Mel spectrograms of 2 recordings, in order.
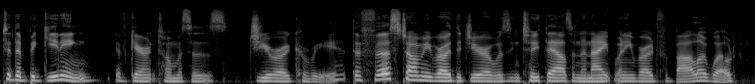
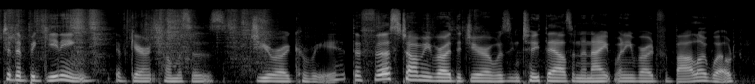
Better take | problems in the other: first | household noises; noticeable; throughout; 10 dB below the speech

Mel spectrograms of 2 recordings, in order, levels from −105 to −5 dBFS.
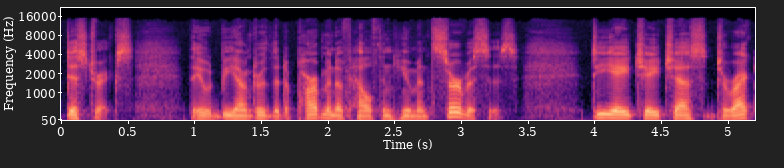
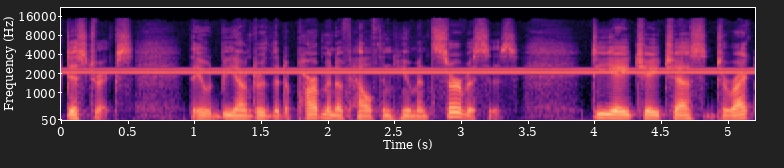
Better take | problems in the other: first | high-pitched whine; loud; throughout; 2 kHz, 6 dB below the speech

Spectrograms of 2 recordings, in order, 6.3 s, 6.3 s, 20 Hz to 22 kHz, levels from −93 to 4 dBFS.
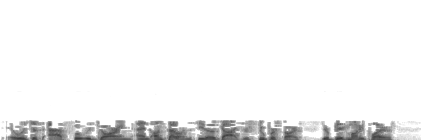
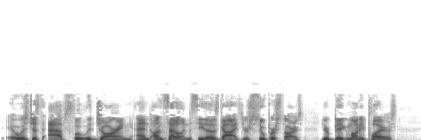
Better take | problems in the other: second | garbled, watery; badly; nothing above 3 kHz; slightly in the second

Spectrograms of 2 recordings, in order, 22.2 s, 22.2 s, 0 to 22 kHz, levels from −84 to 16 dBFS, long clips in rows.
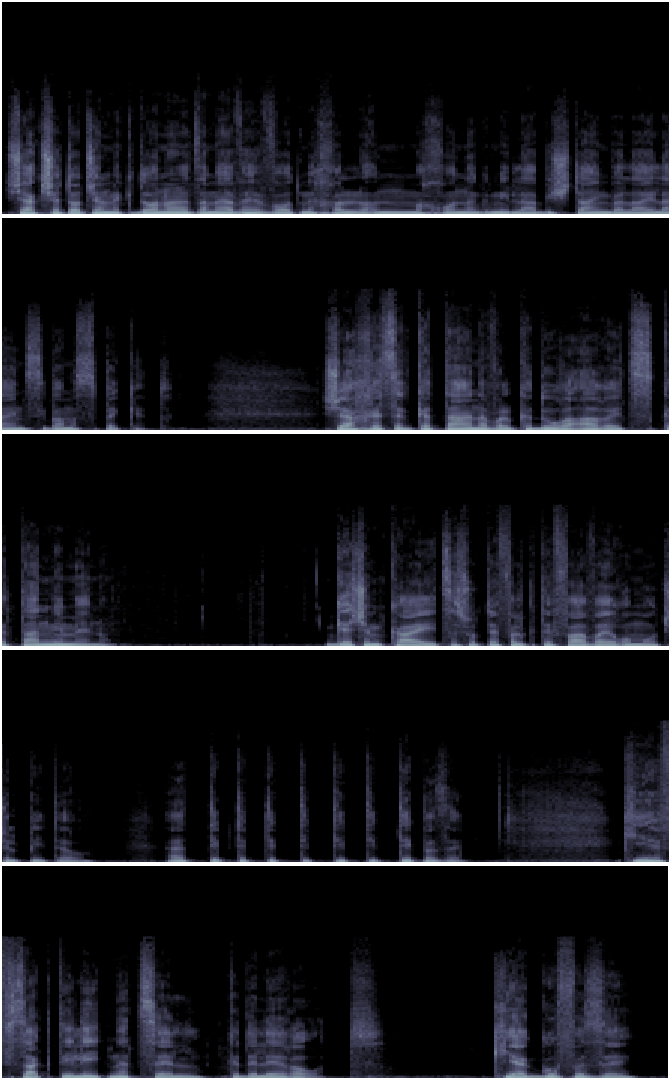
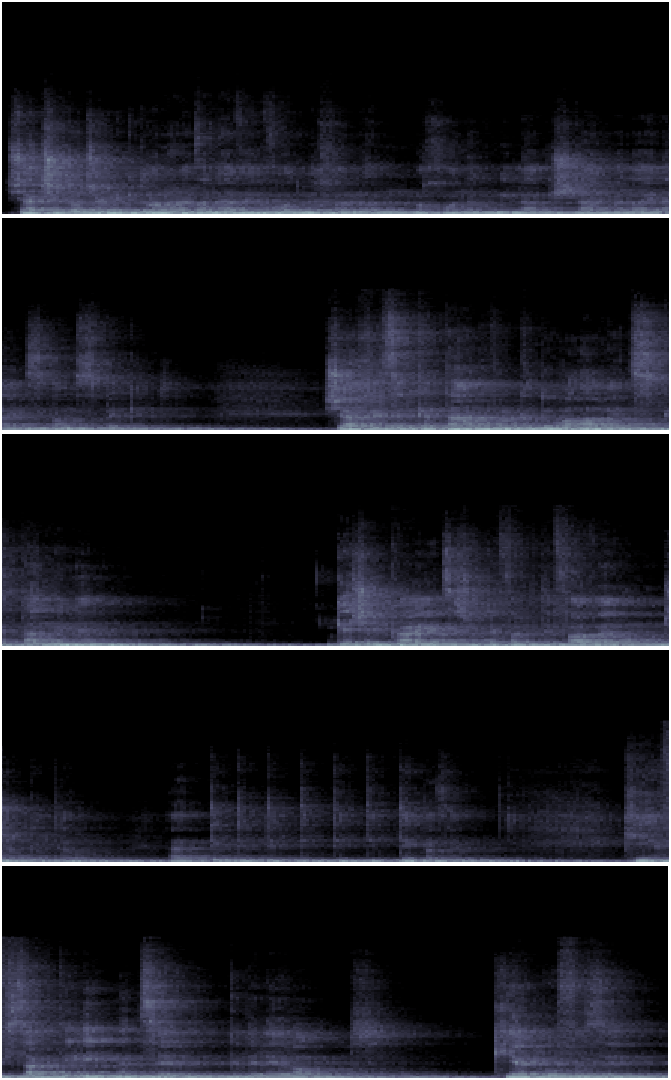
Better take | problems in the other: first | off-mic speech; far // room echo; noticeable; dies away in 2.1 s

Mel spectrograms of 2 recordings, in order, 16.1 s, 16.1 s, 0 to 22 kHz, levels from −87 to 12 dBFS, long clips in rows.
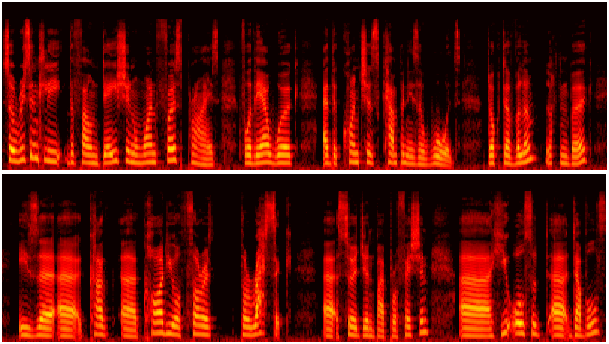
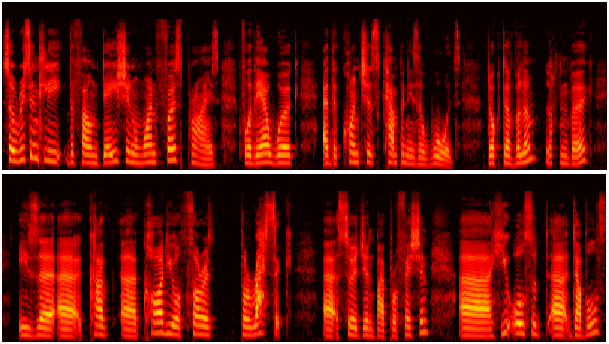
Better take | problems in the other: first | thin; somewhat; fading below 500 Hz

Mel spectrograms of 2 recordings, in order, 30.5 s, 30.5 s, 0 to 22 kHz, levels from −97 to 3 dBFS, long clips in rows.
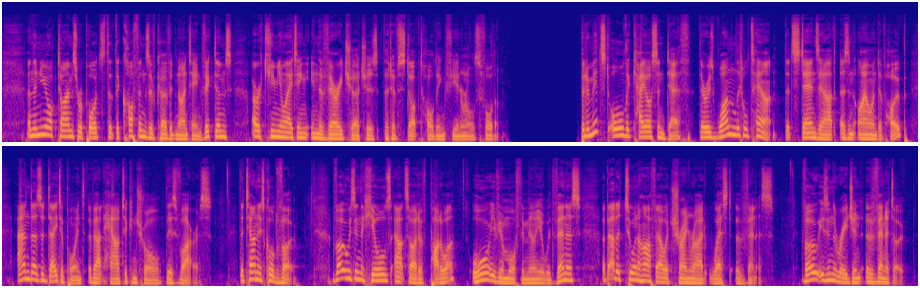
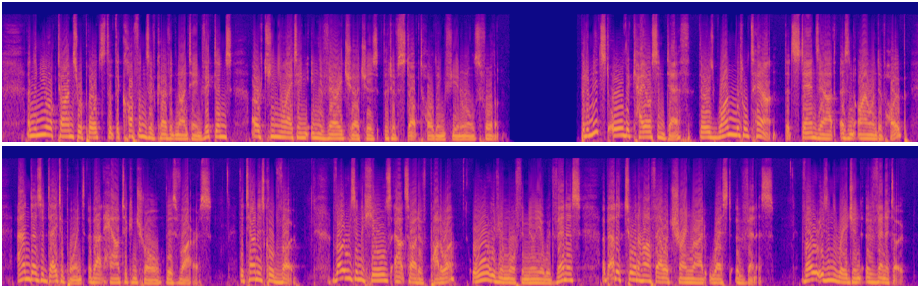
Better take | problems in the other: first | distortion; heavy; 7 dB below the speech

